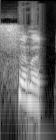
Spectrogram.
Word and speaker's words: scimitar: No, because you said Did I say scimitar. that wrong? Okay, I'm glad. It's scimitar.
